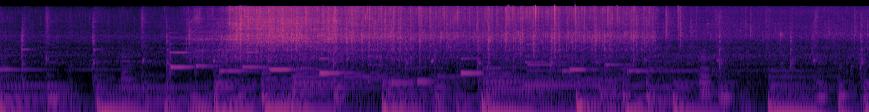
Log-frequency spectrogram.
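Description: Food laid into hot oil in a frying pan, sizzling. The sizzle comes in about two seconds in, stays strong for several seconds, then eases to a lighter crackle.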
